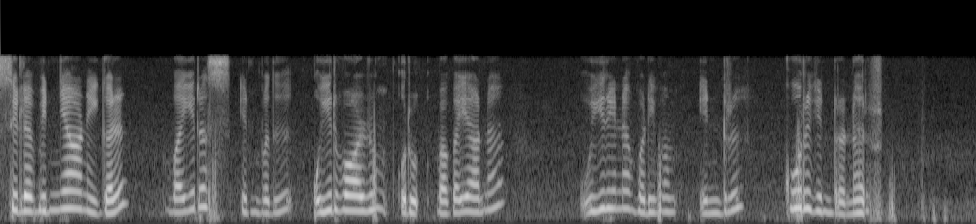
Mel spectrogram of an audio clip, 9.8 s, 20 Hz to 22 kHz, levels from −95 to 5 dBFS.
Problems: constant background noise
